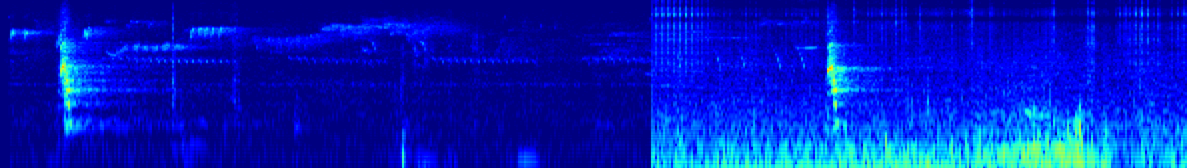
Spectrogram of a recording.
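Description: A sambar deer gives a sharp, loud honk, a short explosive call that rings out and then repeats several seconds later. Thin bird chirps sound in the background, and a heavy low rumble of wind or handling noise fills the second half.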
